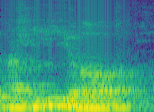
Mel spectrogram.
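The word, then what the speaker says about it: كبيرا: Ya, jadi Allahu Akbar kabiro. Jadinya gitu kan. Kabiro. Jadi ronnya itu yang ujungnya itu ada alifnya, gitu, ada alifnya.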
